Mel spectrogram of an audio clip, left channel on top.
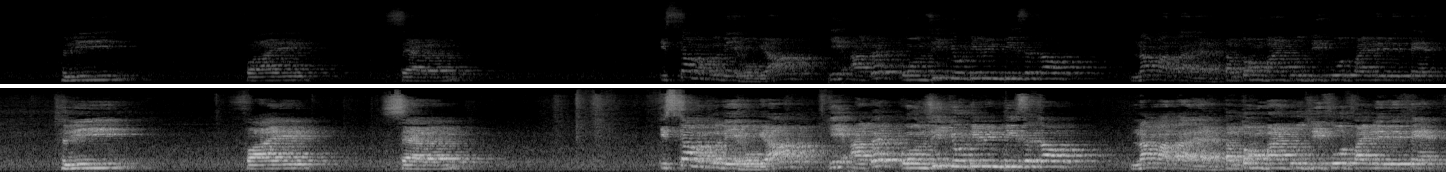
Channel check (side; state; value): left; quieter; 27.1 dB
